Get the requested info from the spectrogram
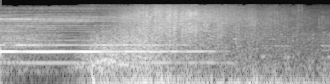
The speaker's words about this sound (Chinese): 哇！一瞬间，大岩石就被龟派气功炸碎了。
